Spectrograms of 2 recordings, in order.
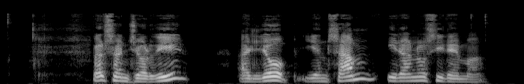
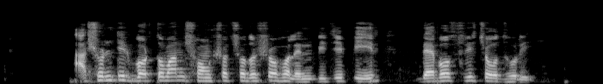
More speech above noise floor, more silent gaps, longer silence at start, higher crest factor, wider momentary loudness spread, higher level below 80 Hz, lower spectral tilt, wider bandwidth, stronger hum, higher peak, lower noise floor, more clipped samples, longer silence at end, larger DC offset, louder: second, 28 dB vs 38 dB; neither; second, 0.3 s vs 0.75 s; about the same, 20 dB vs 16 dB; first, 11 LU vs 8 LU; second, -68 dBFS vs -62 dBFS; about the same, -4.5 dB/octave vs -5 dB/octave; first, 11.5 kHz vs 7.8 kHz; neither; about the same, -2 dBFS vs -2 dBFS; second, -49 dBFS vs -55 dBFS; neither; second, 0.45 s vs 0.7 s; neither; second, -21 LUFS vs -18 LUFS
